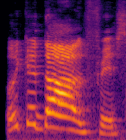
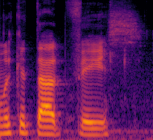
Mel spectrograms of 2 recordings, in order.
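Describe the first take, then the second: First: "that" punched higher and louder; stress on THAT. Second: Said in the usual way. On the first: Shown as a demonstration. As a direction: lean on "that" in "Look at that face". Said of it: "repeats phrase louder". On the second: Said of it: "repeats phrase".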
